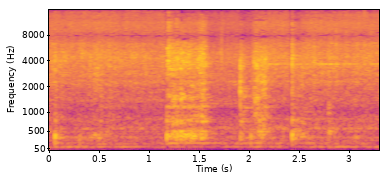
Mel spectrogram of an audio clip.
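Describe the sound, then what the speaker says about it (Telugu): Coconut paste with garam masala fries in a pan for a chicken biryani, giving a close low sizzle with bursts of stirring and scraping from a utensil, and no voices. "ఇప్పుడు కొబ్బరి పేస్ట్ కూడా వేసుకున్నామండి. ఇది బాగా వేయించుకోవాలండి, పచ్చివాసన పోయే వరకు."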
